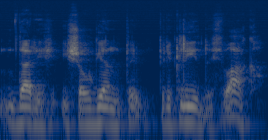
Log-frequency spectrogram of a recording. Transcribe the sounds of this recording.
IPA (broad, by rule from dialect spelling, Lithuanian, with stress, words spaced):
ˈdɐr ɪʃɐʊˈɡʲeːn pʲrʲɪ pʲrʲɪˈklʲiːdʊsʲɪ ˈʋɑːkɐ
